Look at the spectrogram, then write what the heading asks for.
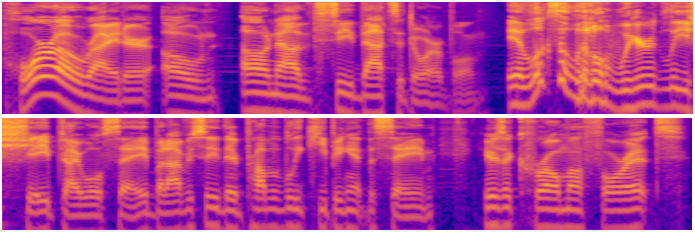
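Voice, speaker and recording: A man's voice: mid-range voice, no echo, studio quality. Male reaction host: casual, off-the-cuff commentary in an average register, very little room sound.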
